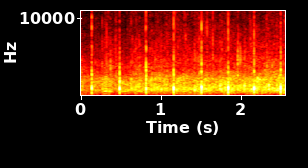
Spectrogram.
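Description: An audience in New England applauds at the end of a song at a Sunday service in a dense, steady wash of clapping, with a few sharp, louder claps punching through at a regular beat, roughly three per second.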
